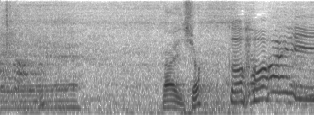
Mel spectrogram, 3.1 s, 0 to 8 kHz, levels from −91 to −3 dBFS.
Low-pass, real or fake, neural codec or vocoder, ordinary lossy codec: none; real; none; none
